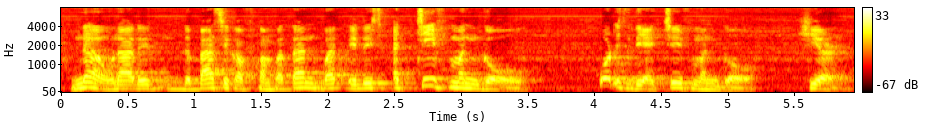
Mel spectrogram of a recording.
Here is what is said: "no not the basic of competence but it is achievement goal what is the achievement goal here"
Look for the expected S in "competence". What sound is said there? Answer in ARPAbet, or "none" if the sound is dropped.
none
